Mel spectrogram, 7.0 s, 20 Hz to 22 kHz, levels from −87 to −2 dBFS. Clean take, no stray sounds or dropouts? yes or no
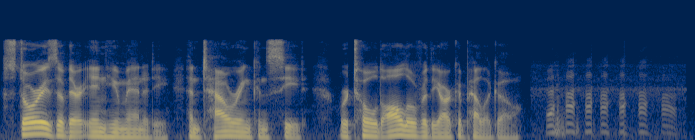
no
